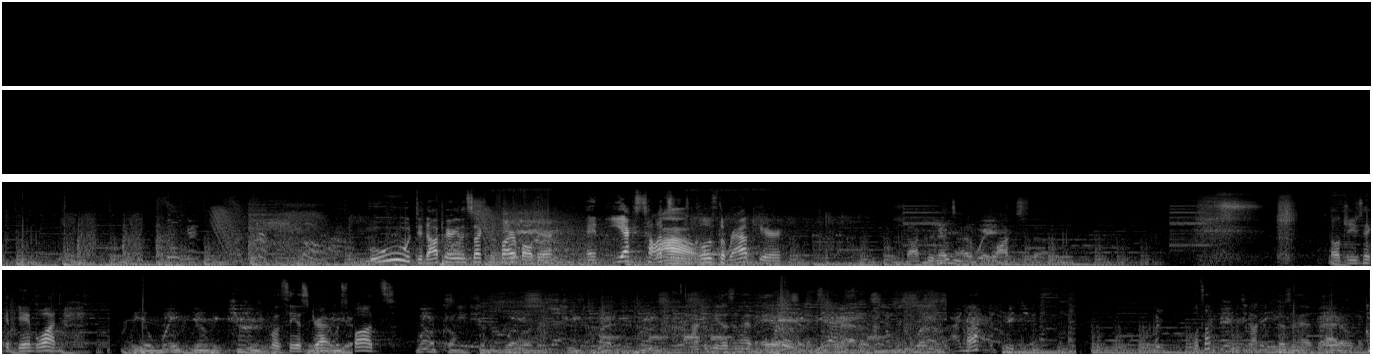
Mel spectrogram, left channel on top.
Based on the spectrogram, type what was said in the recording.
Ooh, did not parry the Block second stun. fireball there. And EX Tatsu Wow. to close the round here. Shaku nets out of block stun. LG taking game 1. Let's see if Strat responds. How come he doesn't have AO next to his name? Huh? What's up? How come he doesn't have AO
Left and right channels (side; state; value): left; silent; digital silence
